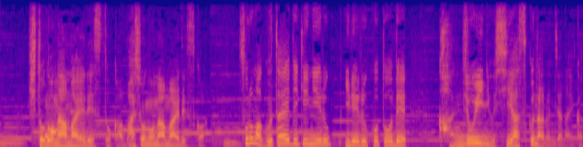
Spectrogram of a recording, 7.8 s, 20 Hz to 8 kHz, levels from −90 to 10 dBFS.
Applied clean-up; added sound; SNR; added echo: none; none; none; none.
